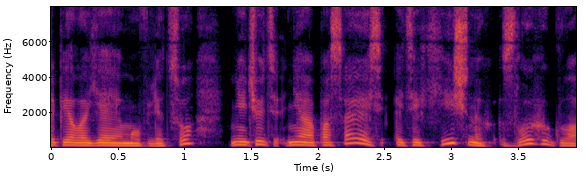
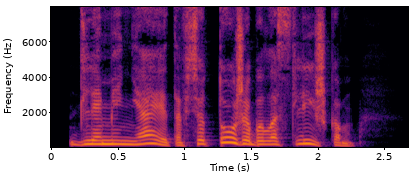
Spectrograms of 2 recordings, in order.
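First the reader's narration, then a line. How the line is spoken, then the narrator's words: Barked retort, woman. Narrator (Russian): рявкнула в ответ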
